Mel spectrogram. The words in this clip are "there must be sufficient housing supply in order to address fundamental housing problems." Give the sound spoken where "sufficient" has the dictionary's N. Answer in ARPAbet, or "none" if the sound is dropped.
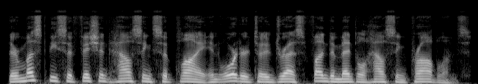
N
